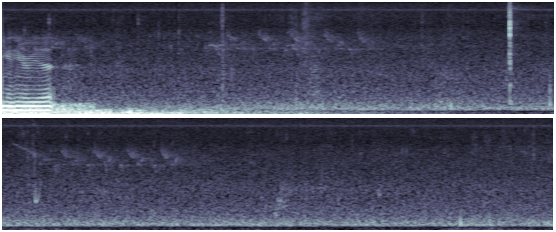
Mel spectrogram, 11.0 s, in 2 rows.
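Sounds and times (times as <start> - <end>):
faint low rumble: 0.0 - 3.8
sharp click: 5.0 - 5.2.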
